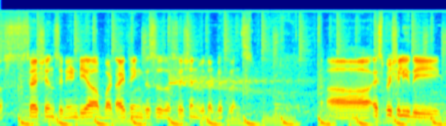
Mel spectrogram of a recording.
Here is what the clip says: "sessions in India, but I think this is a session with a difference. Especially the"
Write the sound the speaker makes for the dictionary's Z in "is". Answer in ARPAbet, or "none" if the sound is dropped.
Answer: Z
